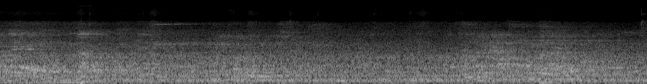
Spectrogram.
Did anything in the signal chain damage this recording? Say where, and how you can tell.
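Yes, chunks out of order at the driver or buffer stage: around 5.09 to 5.11 s, one roughly 12 ms chunk plays a slot late, giving a jumbled moment with hard joins.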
